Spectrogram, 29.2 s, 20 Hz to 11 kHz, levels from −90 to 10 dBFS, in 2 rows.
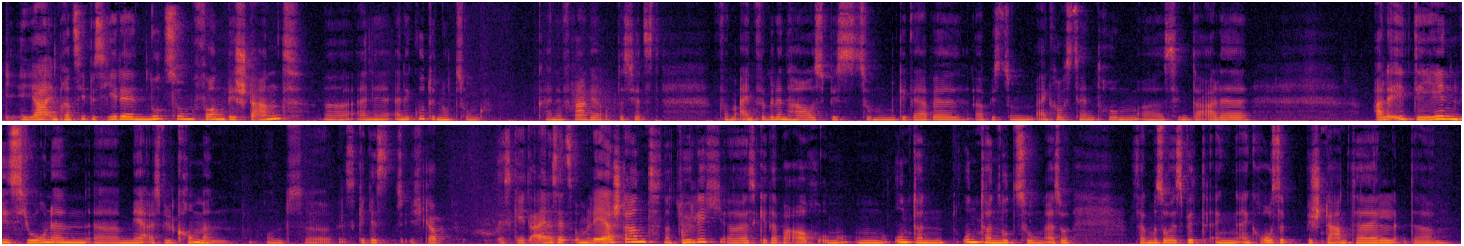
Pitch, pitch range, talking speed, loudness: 195 Hz, 185-210 Hz, 130 wpm, -24 LUFS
